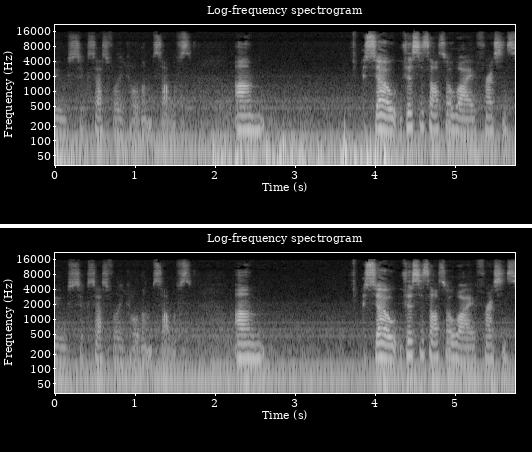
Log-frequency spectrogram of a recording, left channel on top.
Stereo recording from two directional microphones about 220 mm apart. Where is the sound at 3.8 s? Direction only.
10° right (ahead or behind).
